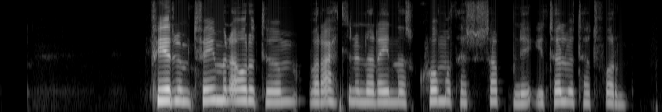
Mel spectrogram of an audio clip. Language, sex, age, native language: Icelandic, female, 30-39, Icelandic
